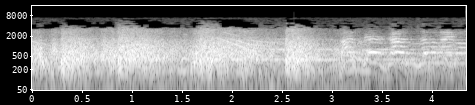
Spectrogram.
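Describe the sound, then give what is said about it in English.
Gunfire in a shootout as men charge up a ship's gangplank. Many sharp, loud shots crack in rapid, uneven bursts throughout. “Then bullets began to fly from another direction.”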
